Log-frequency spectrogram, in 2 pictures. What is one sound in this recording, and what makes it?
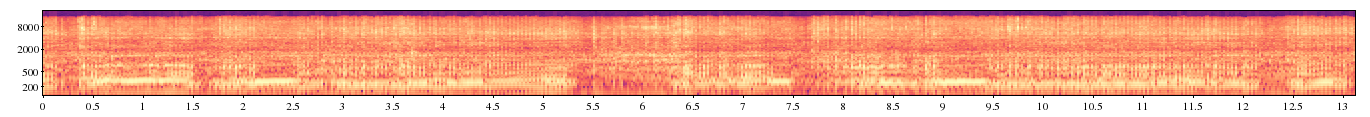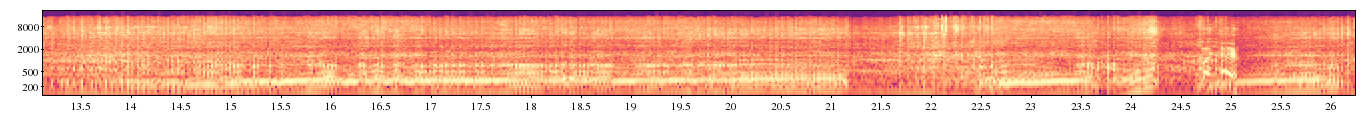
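Tyres crunch over loose gravel and rocks.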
